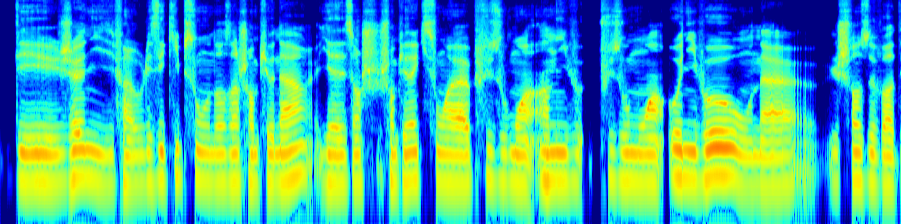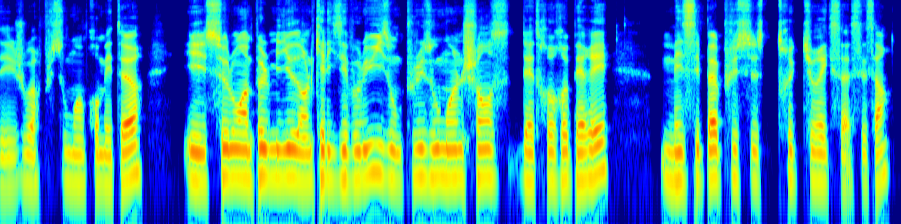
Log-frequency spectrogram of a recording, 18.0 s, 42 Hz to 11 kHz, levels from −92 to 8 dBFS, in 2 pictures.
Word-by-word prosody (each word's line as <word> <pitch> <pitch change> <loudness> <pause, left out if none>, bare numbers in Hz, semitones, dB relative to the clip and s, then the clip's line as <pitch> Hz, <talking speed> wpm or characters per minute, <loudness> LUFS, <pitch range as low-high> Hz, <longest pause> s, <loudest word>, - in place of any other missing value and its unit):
des 120 -1 -1
jeunes, 130 +2 +1
ils, 120 -2 -5
enfin 115 0 -4
les 120 +1 -6
équipes 130 +2 -6
sont 125 -2 -2
dans 120 0 -4
un 120 - 0
championnat, 120 +4 -1
il - - -14
y 120 - -2
a 115 - 0
des 115 0 -3
en 120 - -2
ch - - -3
championnats 120 +1 -1
qui 120 - -6
sont, 120 -2 -2
heu, 115 0 +3
plus 125 +1 -7
ou 120 - -9
moins 120 -1 0
un 125 0 -1
niveau, 125 -1 -4 0.2
plus 125 -1 -7
ou 125 - -3
moins 120 -1 0
haut 135 -1 +1
niveau, 130 +2 +3
où - - -2
on 115 0 -7
a 110 +1 0 0.3
une - - -11
chance 125 -1 0
de 120 - -3
voir 115 -1 -1
des 110 0 -6
joueurs 120 -1 -4
plus - - -6
ou 125 - -9
moins 120 -1 -3
prometteurs. 120 +5 +4 0.4
Et 125 -1 +3
selon 135 +2 +5
un 135 - +5
peu 140 - +2
le 140 - +6
milieu 135 0 +3
dans 120 -1 +4
lequel 130 +2 +1
ils 130 0 -1
évoluent, 130 +2 0
ils 135 -3 +1
ont 120 - -3
plus 135 +1 -3
ou 135 - +1
moins 135 0 +2
de 135 - -2
chances 135 0 +1
d'être 125 -1 -1
repérés, 130 +5 +3 0.5
mais 125 -1 0
c'est 125 +2 +2
pas 130 +1 +6
plus 130 +1 -2
structuré 125 0 -2
que - - -8
ça, - - -3
c'est 120 - -8
ça? 120 +4 0
125 Hz, 235 wpm, -24 LUFS, 120-130 Hz, 0.5 s, le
